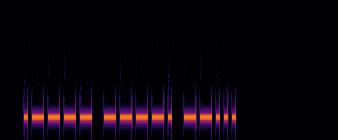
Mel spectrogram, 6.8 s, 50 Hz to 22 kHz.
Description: Morse code, heard as a keyed tone, about 15 wpm, 700 Hz. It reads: 197
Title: Numbers - 3-Digit 15wpm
